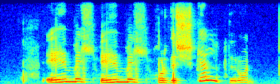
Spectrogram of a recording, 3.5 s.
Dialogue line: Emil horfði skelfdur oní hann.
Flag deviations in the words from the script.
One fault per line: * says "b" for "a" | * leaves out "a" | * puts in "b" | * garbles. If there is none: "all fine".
* puts in "emil"
* leaves out "oní"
